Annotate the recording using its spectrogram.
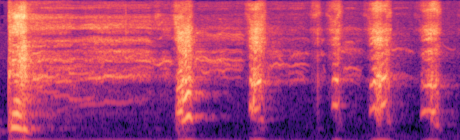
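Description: A woman laughing: one loud breathy outburst at the start, then a run of short, separate giggling pulses.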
